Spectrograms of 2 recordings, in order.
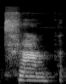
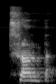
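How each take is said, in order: First: The vowel sounds like the one in cat. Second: The vowel sounds like the one in cup. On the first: "Trump as in a cat" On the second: "Trump as in uh, cup"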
